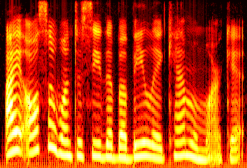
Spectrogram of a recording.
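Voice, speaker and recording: A warm, inquisitive American woman researcher acted by a woman in a radio drama. Her voice sits fairly high, conversational and recorded with very little room sound. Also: animated, quick pace, no room sound, lightly acted. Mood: curious. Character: Helen, warm curious American woman researcher seeking family. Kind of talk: scripted educational radio drama dialogue.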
